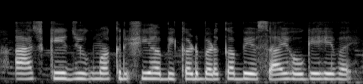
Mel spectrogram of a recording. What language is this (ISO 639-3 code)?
hne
